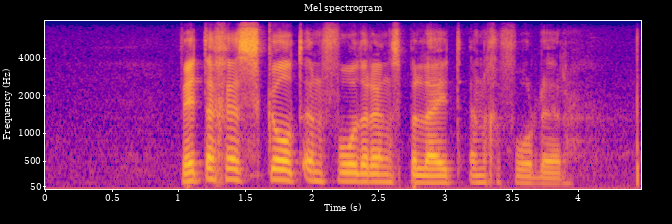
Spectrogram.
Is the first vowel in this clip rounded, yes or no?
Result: no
